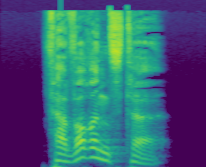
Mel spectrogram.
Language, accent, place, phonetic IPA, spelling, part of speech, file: German, Germany, Berlin, [fɛɐ̯ˈvɔʁənstə], verworrenste, adjective, De-verworrenste.ogg
- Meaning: inflection of verworren: 1. strong/mixed nominative/accusative feminine singular superlative degree 2. strong nominative/accusative plural superlative degree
